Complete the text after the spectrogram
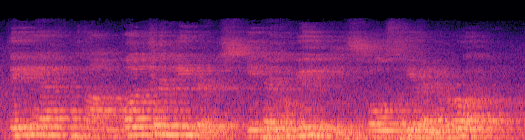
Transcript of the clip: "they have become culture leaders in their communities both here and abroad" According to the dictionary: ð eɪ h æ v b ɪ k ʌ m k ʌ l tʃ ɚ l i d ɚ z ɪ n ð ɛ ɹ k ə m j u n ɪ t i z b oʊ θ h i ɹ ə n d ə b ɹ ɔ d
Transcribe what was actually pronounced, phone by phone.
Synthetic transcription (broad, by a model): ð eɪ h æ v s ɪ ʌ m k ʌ l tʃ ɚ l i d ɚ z ɪ n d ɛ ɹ k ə m j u n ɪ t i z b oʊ s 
